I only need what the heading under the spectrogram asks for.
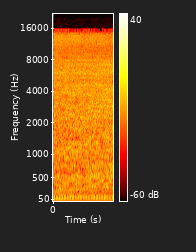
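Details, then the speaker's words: C5 idling after air-conditioning regas with compressor engaged: steady idle with even rushing air from the cooling fans, no rattle or whine, revs settling; fans running normally and AC cold. "oh I can add a compressor that's good that one's slowly coming down the fans are working"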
